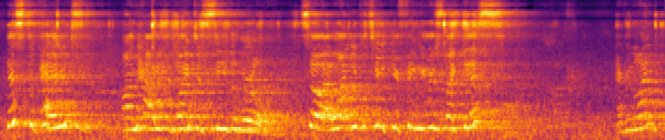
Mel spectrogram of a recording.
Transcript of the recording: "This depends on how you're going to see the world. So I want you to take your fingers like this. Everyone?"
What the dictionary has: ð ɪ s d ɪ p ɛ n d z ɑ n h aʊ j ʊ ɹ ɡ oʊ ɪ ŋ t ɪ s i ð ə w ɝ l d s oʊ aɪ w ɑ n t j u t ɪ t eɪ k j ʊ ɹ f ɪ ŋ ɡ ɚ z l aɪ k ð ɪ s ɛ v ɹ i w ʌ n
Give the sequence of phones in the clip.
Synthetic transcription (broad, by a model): ð ɪ s d ɪ p ɛ n d z n h aʊ j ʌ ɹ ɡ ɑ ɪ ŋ t ɪ s i ð ə w ɝ l d s oʊ aɪ w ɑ n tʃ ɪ t ɪ t eɪ k j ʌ ɹ f ɪ ŋ ɡ ɚ z l aɪ k ð ɪ s ɛ v ɹ i w ʌ n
